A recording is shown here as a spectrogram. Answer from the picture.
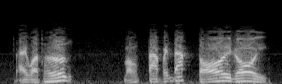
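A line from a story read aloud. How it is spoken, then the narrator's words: Shouted threat. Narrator (Vietnamese): Hai tên lạc ma kia quát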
